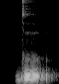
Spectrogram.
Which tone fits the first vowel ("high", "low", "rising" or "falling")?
low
